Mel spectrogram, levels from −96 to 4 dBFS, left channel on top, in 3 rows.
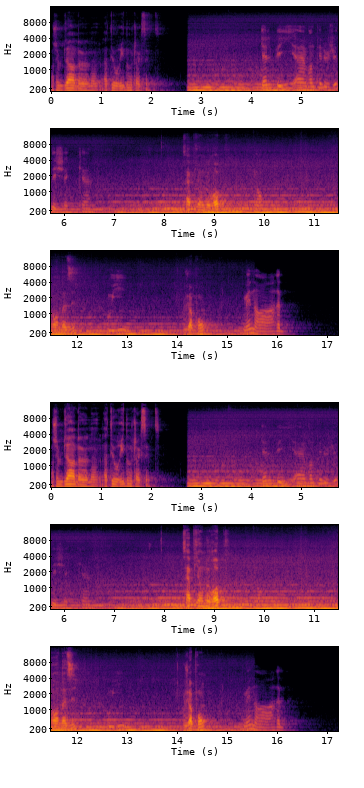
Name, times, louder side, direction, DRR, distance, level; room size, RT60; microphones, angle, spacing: voice 1, 0.0-2.0 8.4-9.3 11.5-12.0 14.1-14.6, right 3 dB, 75° right, 0.9 m, -29 dB
sound 1, 2.7-15.6, right 1 dB, 15° right, 0.7 m, -28 dB
voice 2, 4.2-6.6 9.8-10.0 12.6-13.1 15.3-16.1, left 2 dB, 35° left, 0.7 m, -37 dB
23.5 x 15.5 x 7.2 m
head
